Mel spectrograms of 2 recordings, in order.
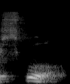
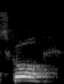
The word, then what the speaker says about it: Skool: welcome in today's video we are going over school it's spelled s-k-o-o-l and it's a software that will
